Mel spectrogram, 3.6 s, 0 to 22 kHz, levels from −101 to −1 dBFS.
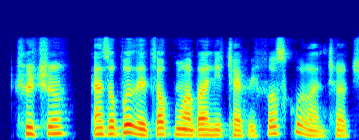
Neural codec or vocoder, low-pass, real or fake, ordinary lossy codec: codec, 16 kHz, 1 kbps, FunCodec, trained on Chinese and English, 50 frames a second; 7.2 kHz; fake; none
